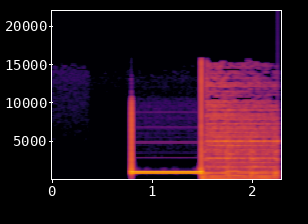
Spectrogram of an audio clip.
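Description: Workout interval timer's countdown ending in one long electronic beep, about a second in, that signals the start of the next exercise. Background music starts right after it.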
